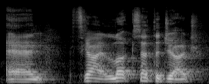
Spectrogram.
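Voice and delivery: ordinary talk, nothing marked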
